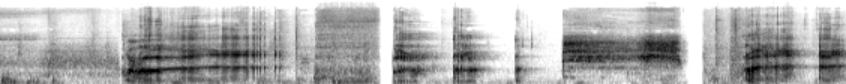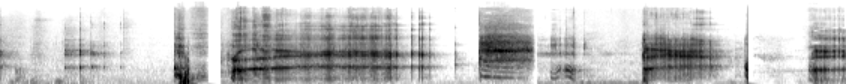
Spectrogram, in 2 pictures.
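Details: Repeated deliberate burping from a burp compilation: a series of long, loud, voiced belches in bursts separated by short pauses; burping.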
